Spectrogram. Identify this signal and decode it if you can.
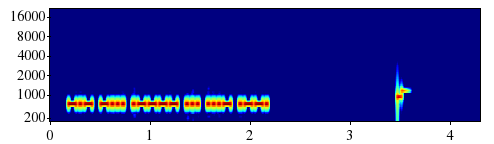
Morse code, heard as a keyed tone, about 44 wpm, 700 Hz. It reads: KB1SVP
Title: USA Call Signs - 6 Characters - 6x Character Spacing - 45wpm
